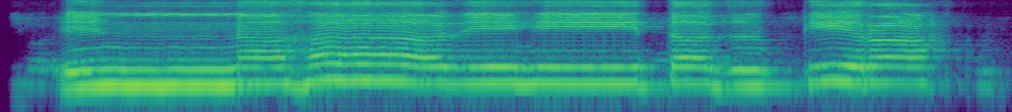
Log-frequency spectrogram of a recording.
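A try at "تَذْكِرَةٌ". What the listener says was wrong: Tazkirah. Tebalkan rohnya. Kirah, jangan kirah, roh ya, tebal roh.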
